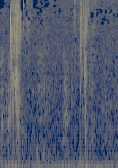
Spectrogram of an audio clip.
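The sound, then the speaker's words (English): Crunchy chewing of a bite of bacon right up against the microphone: two sharp, bright bursts of biting and munching over a low steady hum, with no voices. “When you said it's an audio medium, I purposely went really close to the mic so that the chewing sounds would be ultra loud.”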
